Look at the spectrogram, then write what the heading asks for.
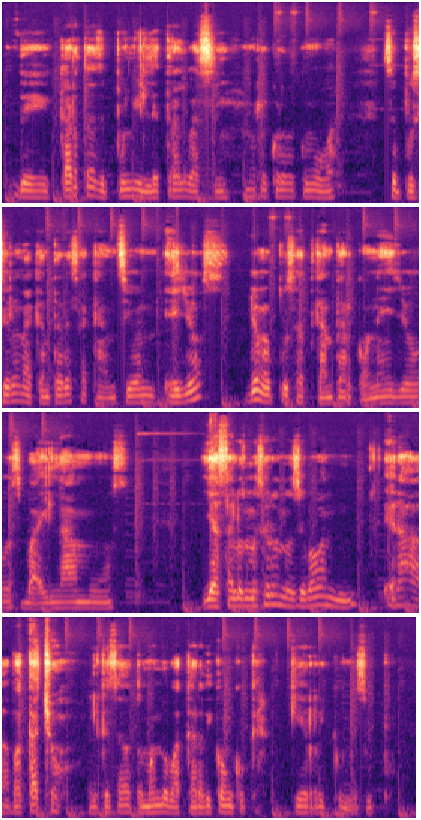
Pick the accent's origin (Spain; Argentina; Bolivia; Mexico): Mexico; Naucalpan, State of Mexico; soy de Naucalpa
